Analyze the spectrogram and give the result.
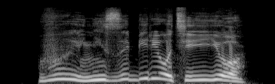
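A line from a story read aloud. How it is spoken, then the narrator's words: Indignant growl through teeth. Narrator (Russian): прорычал я и, стиснув зубы, возмущенно засопел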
